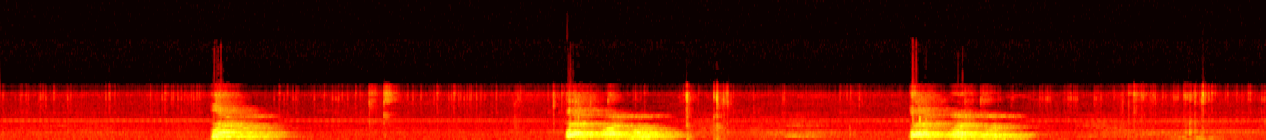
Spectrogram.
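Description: A dog barking three loud times, about two and a half seconds apart.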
